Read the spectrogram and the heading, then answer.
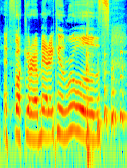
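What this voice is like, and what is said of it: Put-on French accent. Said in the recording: “My perfect French accent.”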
